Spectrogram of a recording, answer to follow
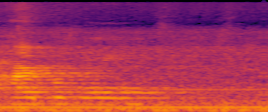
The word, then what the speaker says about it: hyperbole: It may be, I get this word wrong, Landon, it's not hyperbole.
